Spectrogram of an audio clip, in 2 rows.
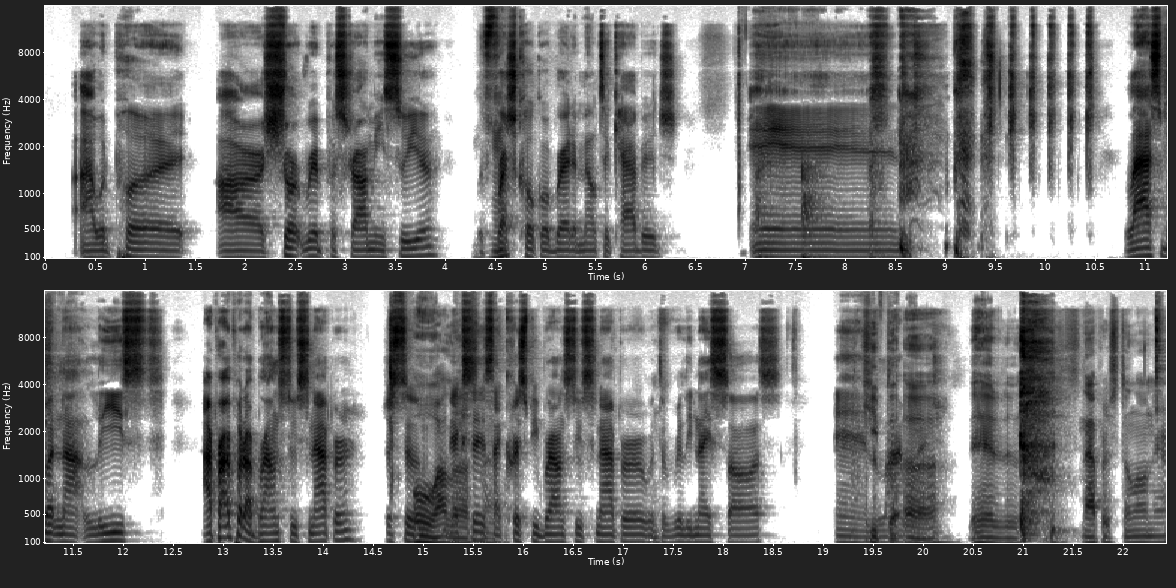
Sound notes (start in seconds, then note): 8.8 chuckles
